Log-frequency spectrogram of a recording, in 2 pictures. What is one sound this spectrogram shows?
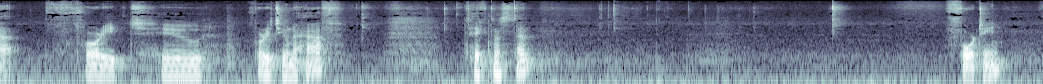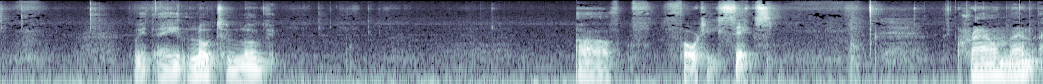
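Steel caliper jaws click against a watch case.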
